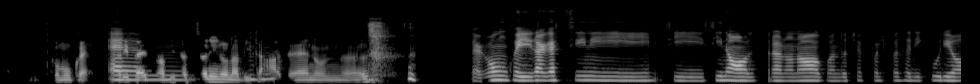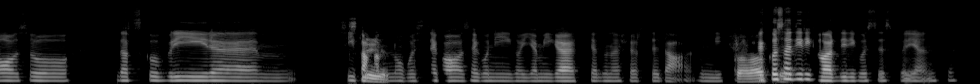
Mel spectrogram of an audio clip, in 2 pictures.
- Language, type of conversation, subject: Italian, podcast, C'è un luogo nella natura in cui torni sempre volentieri?
- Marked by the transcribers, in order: other background noise; tapping; chuckle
